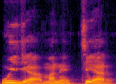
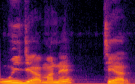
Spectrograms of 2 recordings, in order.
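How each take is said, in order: No difference in how they are said.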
